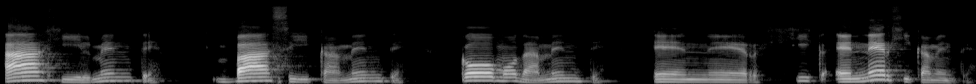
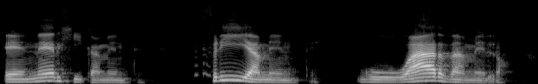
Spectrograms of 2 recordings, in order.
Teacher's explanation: the sound is very much at the beginning, and then the rest of the word is flat, flat, flat, flat, flat. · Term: sobreesdrújulas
